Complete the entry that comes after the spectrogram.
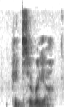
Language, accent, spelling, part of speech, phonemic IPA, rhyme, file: English, Southern England, pizzeria, noun, /ˌpiːt.səˈɹiː.ə/, -iːə, LL-Q1860 (eng)-pizzeria.wav
- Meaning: A restaurant that bakes and sells pizzas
